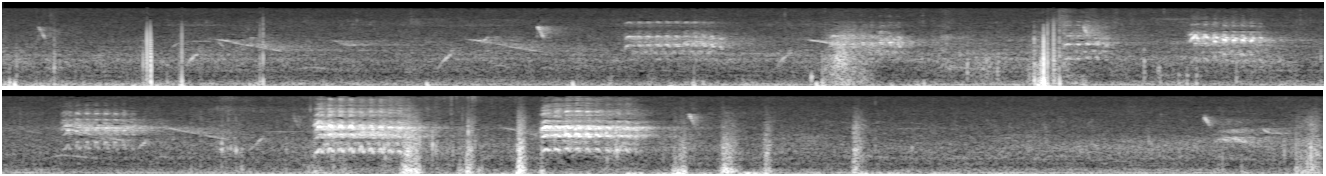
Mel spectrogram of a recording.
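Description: Wild birds calling: a series of harsh, buzzy calls of about half a second each, the loudest two about eight and nine seconds in, with a couple of short falling whistles before them and scattered sharp clicks.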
